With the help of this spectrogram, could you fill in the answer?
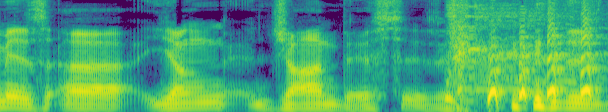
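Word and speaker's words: Yonge: yeah it's a silly name the Young The Young is spelled like y o n y o n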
